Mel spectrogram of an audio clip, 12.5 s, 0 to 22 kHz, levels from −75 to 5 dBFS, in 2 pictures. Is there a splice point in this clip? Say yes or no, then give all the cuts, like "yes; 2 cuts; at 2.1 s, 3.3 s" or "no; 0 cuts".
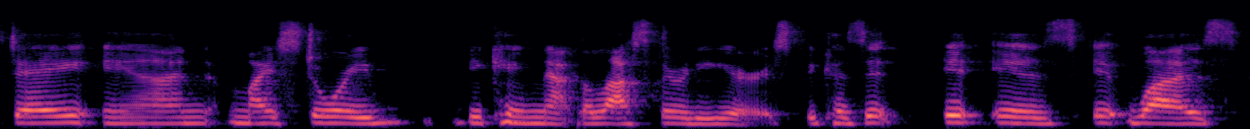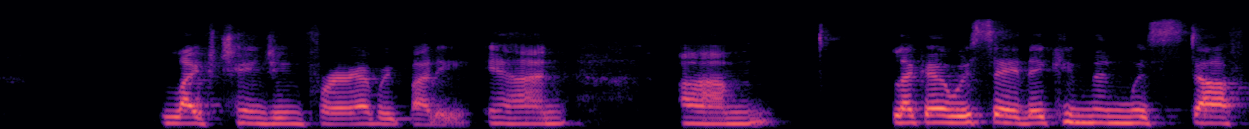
yes; 1 cut; at 2.9 s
